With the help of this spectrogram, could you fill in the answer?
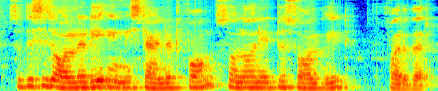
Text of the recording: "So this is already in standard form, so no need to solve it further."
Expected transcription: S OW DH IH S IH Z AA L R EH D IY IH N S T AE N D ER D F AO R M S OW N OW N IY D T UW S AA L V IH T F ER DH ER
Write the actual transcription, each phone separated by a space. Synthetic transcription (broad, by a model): S OW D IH S IH Z AA L R EH D IY IH N S T AE N D ER D F AO R M S OW N OW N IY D T UW S AA L V IH T F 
